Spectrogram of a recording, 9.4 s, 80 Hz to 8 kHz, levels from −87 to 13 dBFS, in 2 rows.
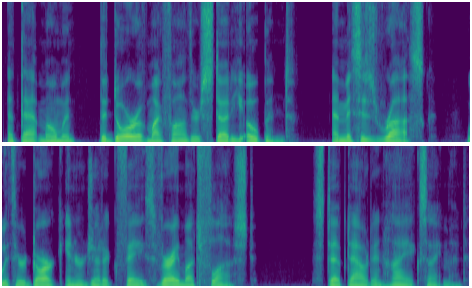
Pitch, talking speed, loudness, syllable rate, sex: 100 Hz, 165 wpm, -18 LUFS, 5.1 syllables/s, male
